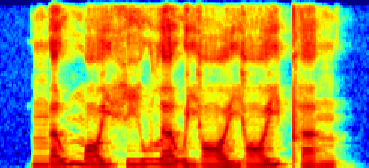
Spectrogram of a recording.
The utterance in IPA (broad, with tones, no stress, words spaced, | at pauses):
ŋɐ˨˥wmɔː˨jhiː˨˧wlɐ˨w jɔː˨˩ jɔː˨˥jpʰɐ˨ŋ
